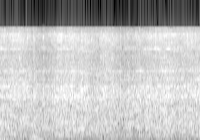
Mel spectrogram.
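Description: Paper raffle tickets being mixed in a raffle drum, a steady rustling scrape.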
